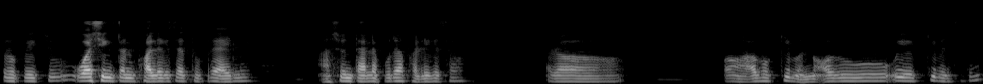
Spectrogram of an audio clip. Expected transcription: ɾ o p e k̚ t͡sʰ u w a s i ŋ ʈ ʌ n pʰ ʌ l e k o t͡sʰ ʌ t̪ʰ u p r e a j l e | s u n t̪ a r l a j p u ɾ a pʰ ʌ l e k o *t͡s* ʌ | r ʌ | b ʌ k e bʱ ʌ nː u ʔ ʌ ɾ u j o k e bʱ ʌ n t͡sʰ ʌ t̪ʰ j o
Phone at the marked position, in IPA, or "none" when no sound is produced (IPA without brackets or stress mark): t͡sʰ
